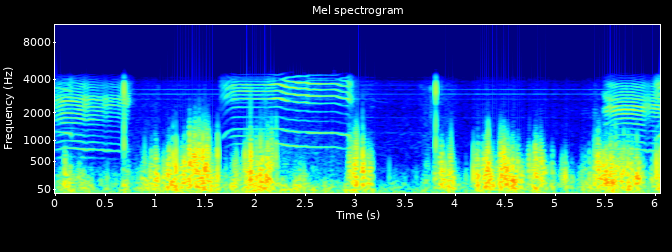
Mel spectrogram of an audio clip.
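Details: Sheep giving drawn-out, tremulous bleats, one long steady call near two seconds and shorter ones at the start and end, over loud low rustling and thumping noise.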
